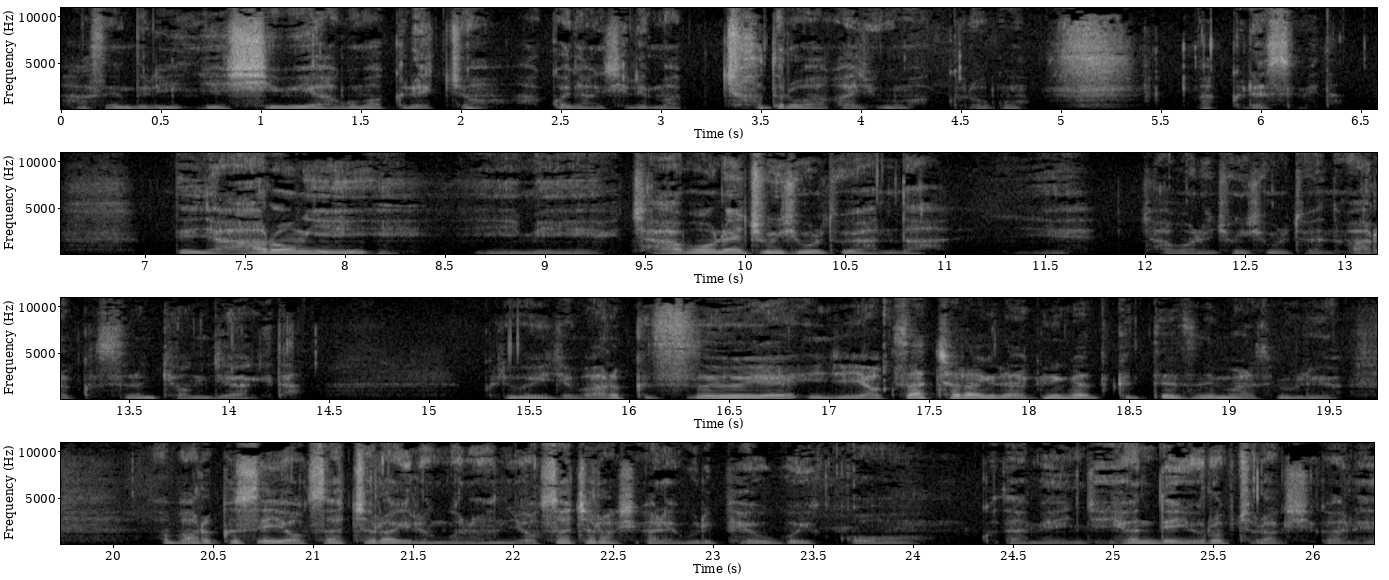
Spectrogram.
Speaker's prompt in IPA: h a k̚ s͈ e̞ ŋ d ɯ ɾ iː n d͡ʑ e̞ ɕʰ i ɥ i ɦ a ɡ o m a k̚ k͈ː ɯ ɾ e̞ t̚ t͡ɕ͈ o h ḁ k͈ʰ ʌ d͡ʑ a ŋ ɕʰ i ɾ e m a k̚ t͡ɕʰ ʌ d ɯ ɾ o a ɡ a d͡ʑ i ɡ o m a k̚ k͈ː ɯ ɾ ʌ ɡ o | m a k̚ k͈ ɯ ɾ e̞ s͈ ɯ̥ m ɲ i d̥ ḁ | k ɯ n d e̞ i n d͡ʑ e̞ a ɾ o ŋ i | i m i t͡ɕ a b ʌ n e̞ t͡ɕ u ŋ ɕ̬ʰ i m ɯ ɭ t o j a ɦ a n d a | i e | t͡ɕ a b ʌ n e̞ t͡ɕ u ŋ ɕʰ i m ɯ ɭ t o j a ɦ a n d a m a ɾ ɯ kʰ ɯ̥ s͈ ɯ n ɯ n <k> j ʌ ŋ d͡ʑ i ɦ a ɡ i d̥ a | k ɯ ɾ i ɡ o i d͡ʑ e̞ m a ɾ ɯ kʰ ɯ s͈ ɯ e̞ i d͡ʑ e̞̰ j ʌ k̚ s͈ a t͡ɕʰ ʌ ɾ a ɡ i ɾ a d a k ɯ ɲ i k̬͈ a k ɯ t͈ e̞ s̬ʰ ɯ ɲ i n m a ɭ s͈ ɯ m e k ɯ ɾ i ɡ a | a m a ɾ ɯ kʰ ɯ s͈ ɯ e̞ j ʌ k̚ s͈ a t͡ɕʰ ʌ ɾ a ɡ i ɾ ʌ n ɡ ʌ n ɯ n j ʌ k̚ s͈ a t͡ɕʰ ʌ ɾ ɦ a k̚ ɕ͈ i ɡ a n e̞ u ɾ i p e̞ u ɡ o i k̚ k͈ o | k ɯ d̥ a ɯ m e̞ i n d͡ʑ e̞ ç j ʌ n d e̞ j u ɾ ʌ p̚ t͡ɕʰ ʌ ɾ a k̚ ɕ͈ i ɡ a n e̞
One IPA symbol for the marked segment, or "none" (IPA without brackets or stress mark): k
